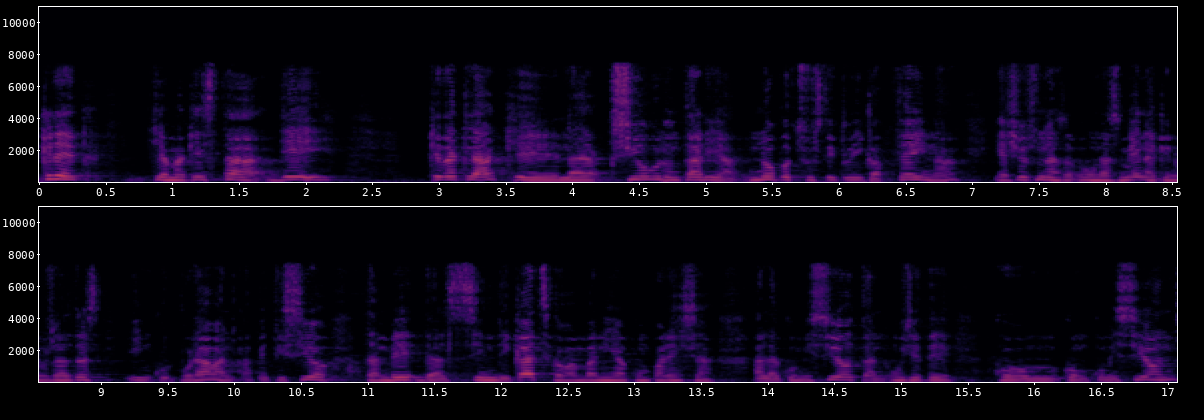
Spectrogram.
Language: Catalan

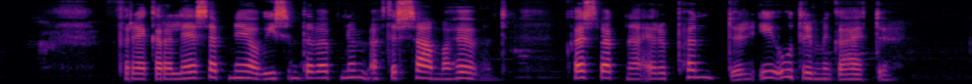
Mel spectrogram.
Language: Icelandic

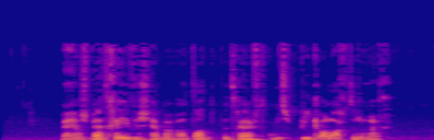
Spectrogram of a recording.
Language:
Dutch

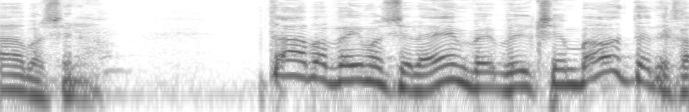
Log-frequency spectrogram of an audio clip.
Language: Hebrew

